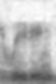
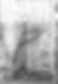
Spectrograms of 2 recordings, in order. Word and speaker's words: Reading: Reading, Pennsylvania, that sometimes gets mispronounced as Reading, but it's Reading.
